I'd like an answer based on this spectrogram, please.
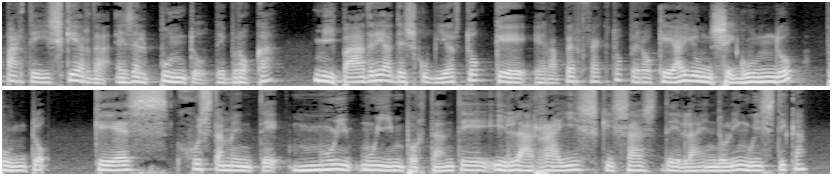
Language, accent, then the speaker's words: Spanish; Belgium; Spanish is a second language; somos de Bélgica, pero en realidad somos del mundo, pero en particular hemos elegido México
